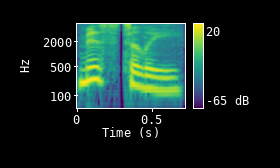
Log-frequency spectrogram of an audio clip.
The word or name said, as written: mistily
